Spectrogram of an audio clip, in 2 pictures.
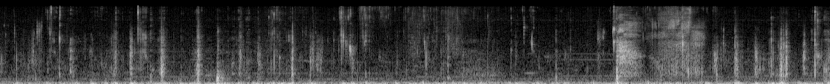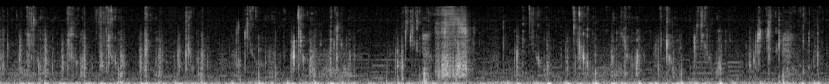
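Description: Close-miked mukbang eating of chicken biryani by hand: wet chewing and lip-smacking with many short sharp mouth clicks. Two longer noisy stretches come about six and thirteen seconds in.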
